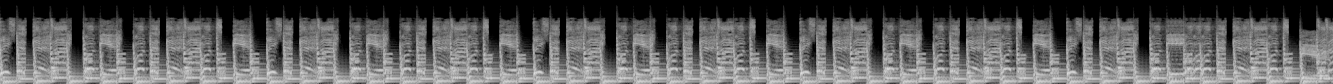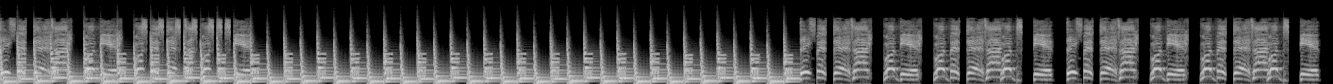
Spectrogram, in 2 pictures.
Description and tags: Tribute to Weasel Buster Tribe (kickbass without kick music with a sliced voice)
